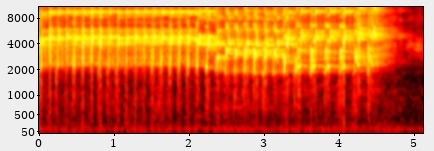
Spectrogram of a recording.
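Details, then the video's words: Lovebird in full chatter: rapid harsh, scratchy notes pulsing steadily about three times a second, growing louder midway, then fading away at the end. "lovebird gacor sekali"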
